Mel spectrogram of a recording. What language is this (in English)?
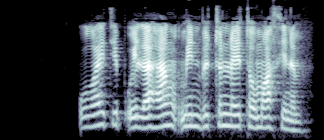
Bashkir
